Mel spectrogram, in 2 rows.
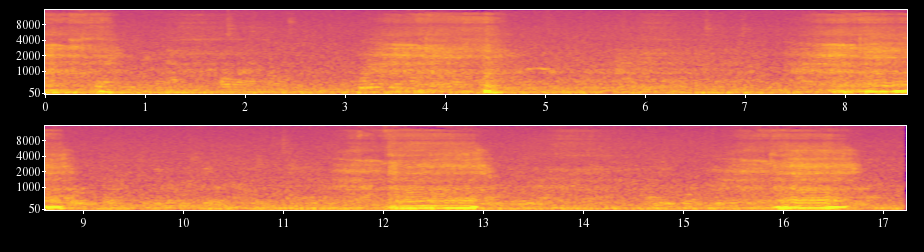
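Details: Sleeping Rhodesian ridgeback dog: soft low rumbling snores with breathy noise recur about every four seconds, roughly 15 a minute, against quiet room noise; snoring.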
